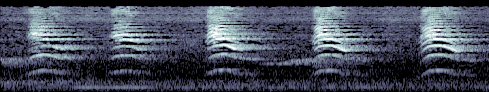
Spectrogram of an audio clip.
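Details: Kitten crying for its mother cat, five loud, high meows each rising then falling, spaced about one second apart, with a faint steady hum between them.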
